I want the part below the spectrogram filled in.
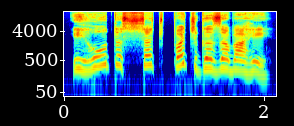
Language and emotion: Sindhi, surprised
